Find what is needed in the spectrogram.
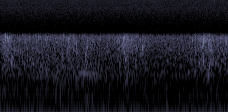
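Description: Near silence: faint, steady background noise by the water.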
